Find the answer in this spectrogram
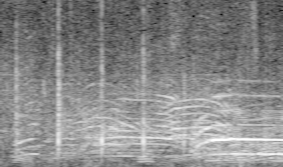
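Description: An announcer's voice over a public-address system, with one word drawn out into a held tone near the end.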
